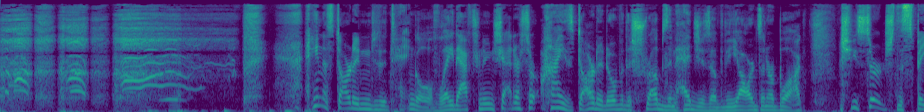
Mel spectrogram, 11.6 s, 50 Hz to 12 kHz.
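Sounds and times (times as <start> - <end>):
female gasping for air after running outdoors on a residential block: 0.0 - 3.8
speech: 3.9 - 11.5.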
